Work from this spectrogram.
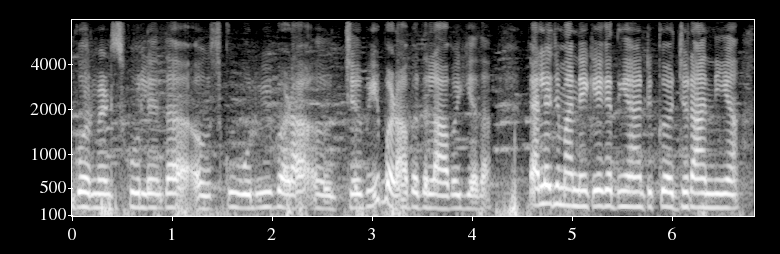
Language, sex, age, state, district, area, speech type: Dogri, female, 45-60, Jammu and Kashmir, Samba, rural, spontaneous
